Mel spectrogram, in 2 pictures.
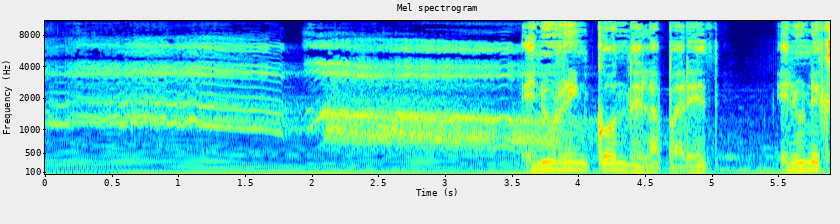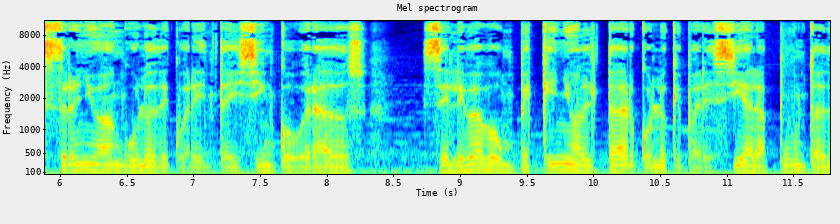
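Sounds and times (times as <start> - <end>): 
loud screaming wails in the dark: 0.0 - 4.0
speech: 3.6 - 11.7.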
